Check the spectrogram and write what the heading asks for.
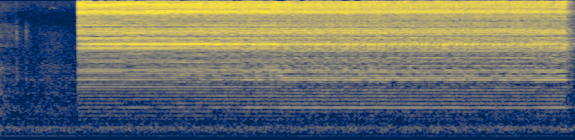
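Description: Coil tattoo machine buzzing steadily as its needle works into the peel of an orange; it starts about half a second in.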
